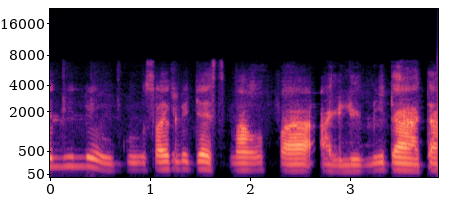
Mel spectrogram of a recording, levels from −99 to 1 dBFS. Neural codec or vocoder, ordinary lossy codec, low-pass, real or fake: none; none; 7.2 kHz; real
